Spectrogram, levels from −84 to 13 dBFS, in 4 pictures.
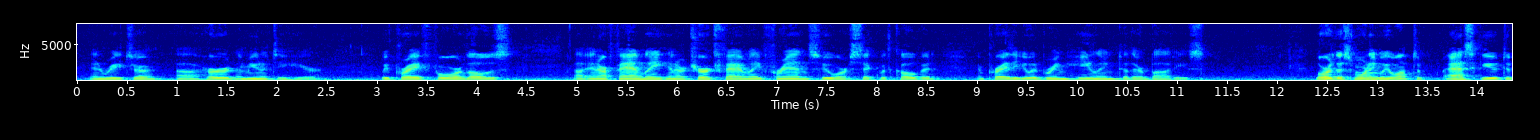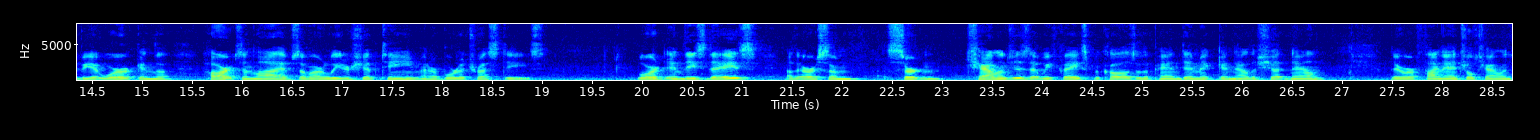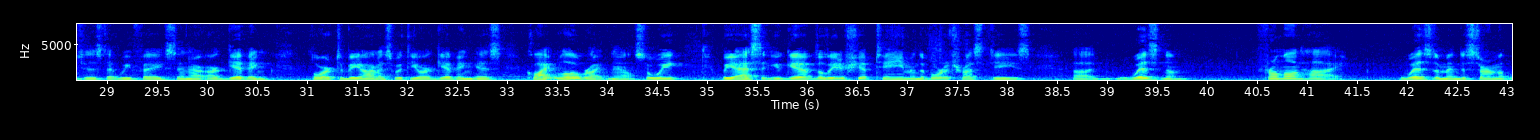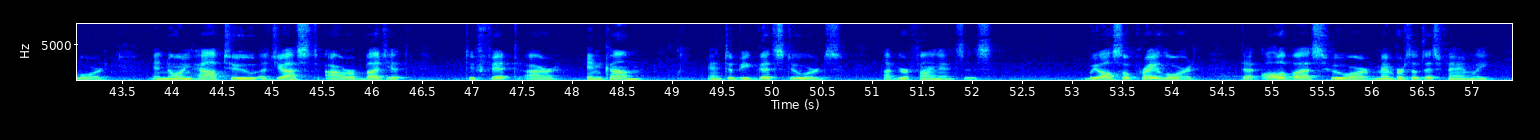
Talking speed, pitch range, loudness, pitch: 170 wpm, 110-135 Hz, -35 LUFS, 120 Hz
